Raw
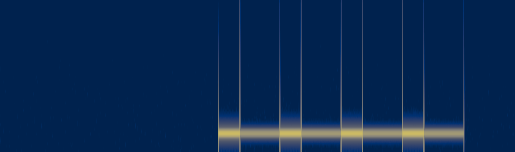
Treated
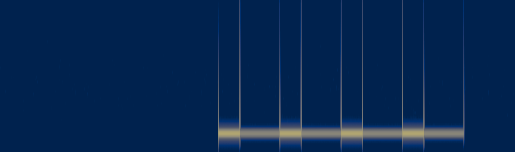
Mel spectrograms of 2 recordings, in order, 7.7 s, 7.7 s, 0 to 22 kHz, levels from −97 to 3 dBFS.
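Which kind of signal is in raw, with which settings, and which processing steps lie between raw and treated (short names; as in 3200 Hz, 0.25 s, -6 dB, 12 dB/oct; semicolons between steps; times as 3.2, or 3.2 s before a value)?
two-level tone 512 Hz -14.5 dBFS, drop 16 dB, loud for 0.32 s, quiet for 0.60 s, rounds 4
HPF 900 Hz 12 dB/oct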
